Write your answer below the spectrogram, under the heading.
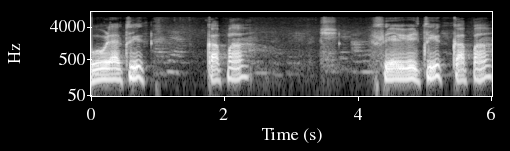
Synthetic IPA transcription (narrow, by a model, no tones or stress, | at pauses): ulati | kapã | seʋitikapã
